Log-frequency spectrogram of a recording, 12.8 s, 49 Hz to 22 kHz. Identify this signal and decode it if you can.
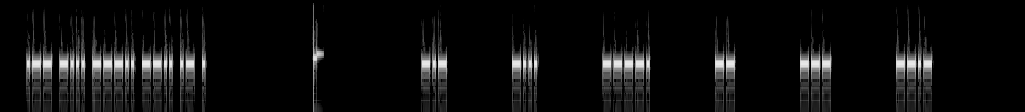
Morse code, heard as a keyed tone, about 36 wpm, spaced as for 15 wpm, 700 Hz. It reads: WB8ZAE KB9MOQ
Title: USA Call Signs - 6 Characters - 8x Character Spacing - 35wpm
